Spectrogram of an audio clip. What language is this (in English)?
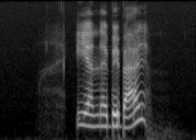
Swedish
